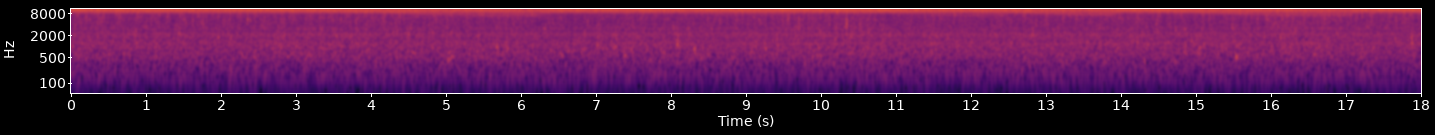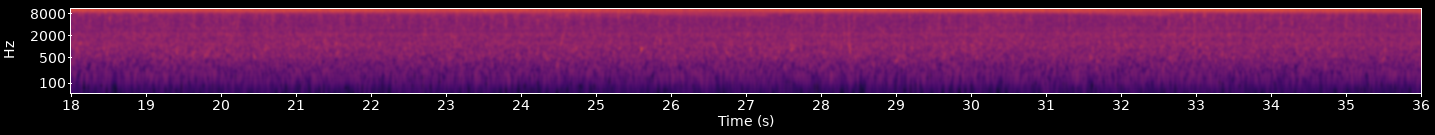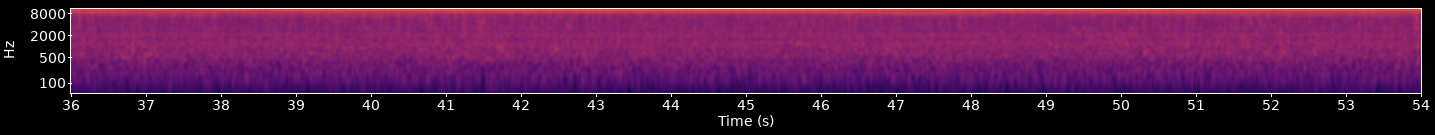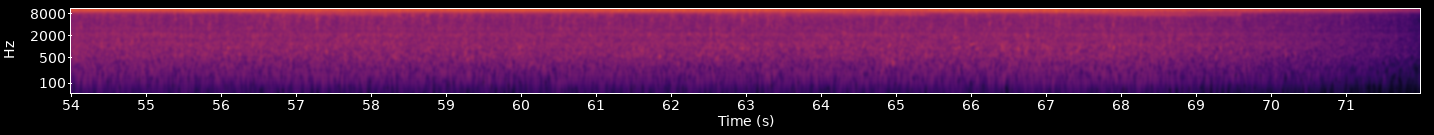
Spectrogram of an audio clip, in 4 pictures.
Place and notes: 白鮑溪, Shoufeng Township - The sound of water streams
The sound of water streams, Very hot weather
Zoom H2n MS+ XY
Shoufeng Township, Hualien County, Taiwan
